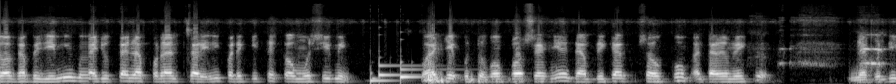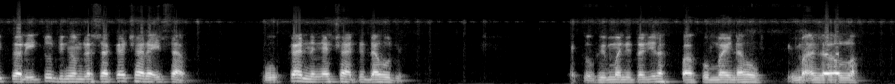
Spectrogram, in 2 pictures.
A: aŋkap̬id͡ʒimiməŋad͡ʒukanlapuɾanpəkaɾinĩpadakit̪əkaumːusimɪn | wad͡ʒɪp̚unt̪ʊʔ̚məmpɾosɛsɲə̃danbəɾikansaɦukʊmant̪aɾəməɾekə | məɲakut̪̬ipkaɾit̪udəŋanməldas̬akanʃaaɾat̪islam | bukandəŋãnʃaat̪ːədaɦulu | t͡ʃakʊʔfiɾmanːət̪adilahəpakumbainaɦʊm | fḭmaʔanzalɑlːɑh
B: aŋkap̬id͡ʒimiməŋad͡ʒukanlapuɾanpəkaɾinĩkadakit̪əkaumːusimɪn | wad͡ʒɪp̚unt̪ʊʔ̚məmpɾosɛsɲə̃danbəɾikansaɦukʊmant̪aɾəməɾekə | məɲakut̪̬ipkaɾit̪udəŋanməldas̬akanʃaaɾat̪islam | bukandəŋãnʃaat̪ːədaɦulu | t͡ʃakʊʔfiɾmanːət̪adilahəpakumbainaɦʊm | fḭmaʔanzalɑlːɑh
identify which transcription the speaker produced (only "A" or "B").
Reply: A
